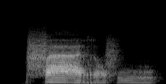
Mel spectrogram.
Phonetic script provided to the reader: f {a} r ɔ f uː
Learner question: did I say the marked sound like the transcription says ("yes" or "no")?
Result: no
